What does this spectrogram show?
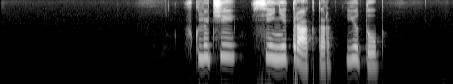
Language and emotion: Russian, neutral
